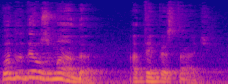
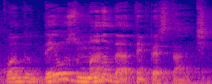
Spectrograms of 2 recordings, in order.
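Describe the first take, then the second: First: It is said as a puzzled question. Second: It is said as a forceful exclamation.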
